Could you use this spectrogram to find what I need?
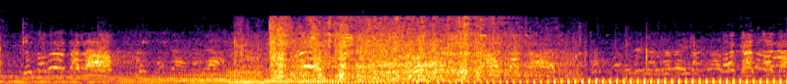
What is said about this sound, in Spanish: Pues escucha, vamos a poner un vídeo donde dos personas lo ven y le graban cómo salta con patada voladora contra el motorista que de nada conocía.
